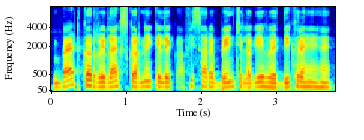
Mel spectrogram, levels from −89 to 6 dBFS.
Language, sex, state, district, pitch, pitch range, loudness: Hindi, male, Jharkhand, Ranchi, 135 Hz, 125-140 Hz, -17 LUFS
